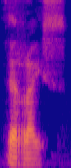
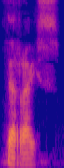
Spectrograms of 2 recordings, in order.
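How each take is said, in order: Both takes have the same delivery.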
